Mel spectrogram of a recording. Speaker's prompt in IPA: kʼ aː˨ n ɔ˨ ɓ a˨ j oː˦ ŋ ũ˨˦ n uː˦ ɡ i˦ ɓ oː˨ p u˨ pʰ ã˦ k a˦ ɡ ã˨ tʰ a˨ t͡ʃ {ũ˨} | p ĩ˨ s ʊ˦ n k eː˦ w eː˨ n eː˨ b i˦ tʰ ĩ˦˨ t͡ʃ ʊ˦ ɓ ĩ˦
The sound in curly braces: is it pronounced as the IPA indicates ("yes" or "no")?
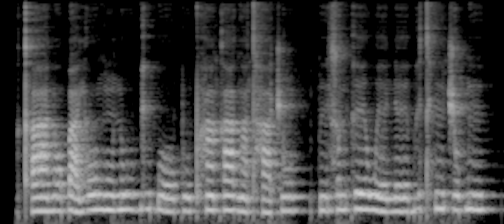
no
